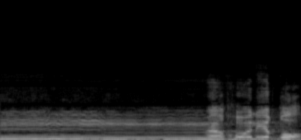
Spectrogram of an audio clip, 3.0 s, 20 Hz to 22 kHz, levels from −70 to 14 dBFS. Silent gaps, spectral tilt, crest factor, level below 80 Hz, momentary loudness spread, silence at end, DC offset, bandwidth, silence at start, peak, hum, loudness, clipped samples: none; -4 dB/octave; 16 dB; -54 dBFS; 8 LU; 0 s; under 0.1%; 11.5 kHz; 0 s; -6 dBFS; none; -24 LUFS; under 0.1%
